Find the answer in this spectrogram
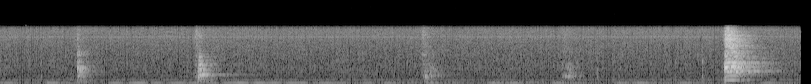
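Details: Young male peacock practising his voice: a handful of short, harsh, honking calls at uneven intervals, the strongest one near the end, set against a steady low hum and background noise.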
